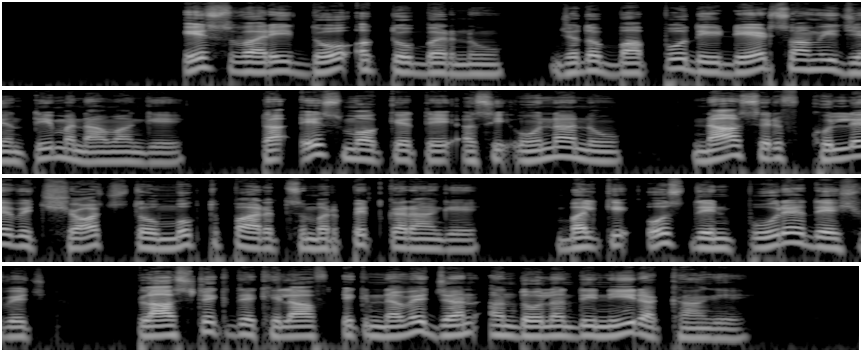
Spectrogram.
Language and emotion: Punjabi, neutral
